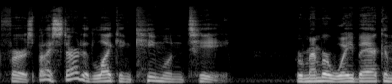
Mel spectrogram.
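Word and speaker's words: Keemun: the china domestic market kimon or k moon was cantonese for chiman a city in anhui province near the gorgeous granite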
